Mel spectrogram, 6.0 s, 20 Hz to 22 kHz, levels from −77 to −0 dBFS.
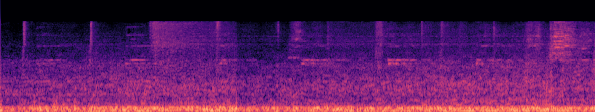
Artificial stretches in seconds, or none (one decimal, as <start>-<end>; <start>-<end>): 0.6-1.2; 1.9-5.5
